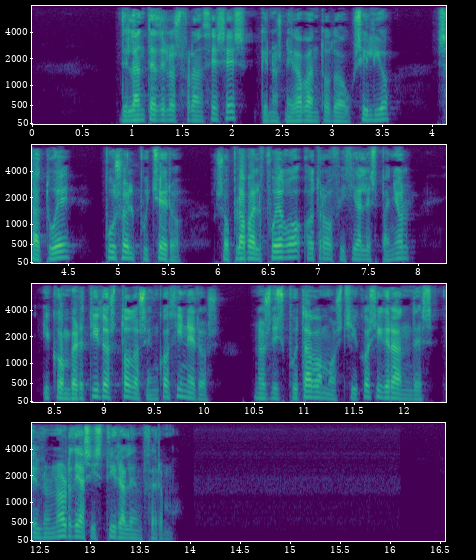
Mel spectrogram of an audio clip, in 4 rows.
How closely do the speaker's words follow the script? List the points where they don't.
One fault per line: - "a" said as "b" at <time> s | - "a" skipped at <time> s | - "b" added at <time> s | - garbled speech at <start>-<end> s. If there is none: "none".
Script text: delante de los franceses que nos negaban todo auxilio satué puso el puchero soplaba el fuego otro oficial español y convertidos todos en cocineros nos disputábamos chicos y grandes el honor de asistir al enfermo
none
